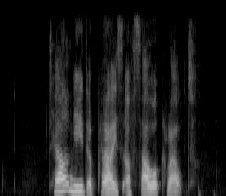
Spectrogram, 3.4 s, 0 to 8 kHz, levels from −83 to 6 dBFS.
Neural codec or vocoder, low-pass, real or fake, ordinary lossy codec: codec, 24 kHz, 1.5 kbps, HILCodec; 7.2 kHz; fake; none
